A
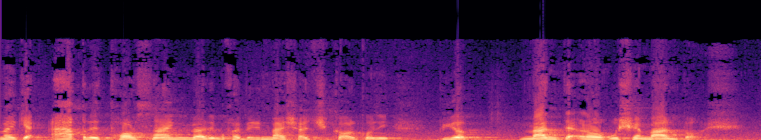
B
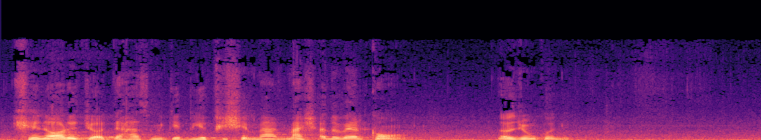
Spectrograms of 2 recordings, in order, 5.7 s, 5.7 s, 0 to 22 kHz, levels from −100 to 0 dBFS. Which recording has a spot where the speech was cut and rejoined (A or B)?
B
